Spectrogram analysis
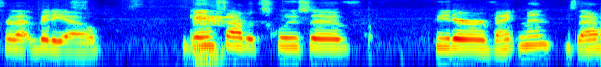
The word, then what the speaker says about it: Peter Venkman: I'll give away, spoiler alert for that video, GameStop exclusive Peter Venkman.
